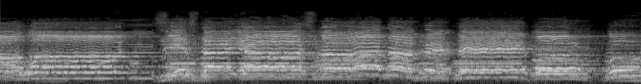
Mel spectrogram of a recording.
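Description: Women's folk choir singing a Ukrainian carol in several-part harmony, loud, open-voiced and with wide vibrato on held notes, breaking briefly between phrases about two seconds in.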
